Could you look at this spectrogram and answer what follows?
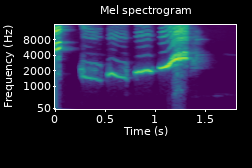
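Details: Orange-headed thrush from Indonesia, a songbird hobbyists' bird with a tight, loud voice. A brief run of four clear whistled notes: two falling slurs, then a level note and a louder upward-sweeping final whistle.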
